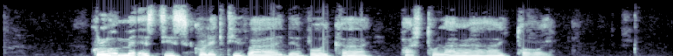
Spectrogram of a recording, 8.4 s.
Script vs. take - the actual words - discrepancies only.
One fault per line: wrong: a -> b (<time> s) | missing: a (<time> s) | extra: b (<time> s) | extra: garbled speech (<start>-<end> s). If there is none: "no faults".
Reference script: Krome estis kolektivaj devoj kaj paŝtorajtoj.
no faults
